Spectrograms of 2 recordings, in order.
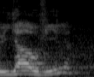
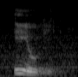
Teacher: l'ancienne triphtongue Yao, il la conserve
